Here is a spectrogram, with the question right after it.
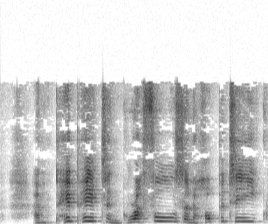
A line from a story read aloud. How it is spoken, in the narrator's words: cried Jump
